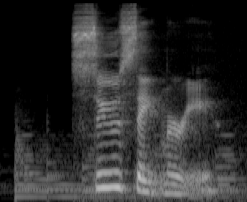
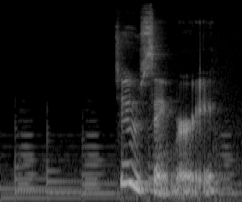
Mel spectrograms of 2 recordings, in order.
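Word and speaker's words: Sault Ste. Marie: to have seen the look on his face Sue St Marie s a u l t is pronounced Sue Sue St Marie excuse me um why why the extra letters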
